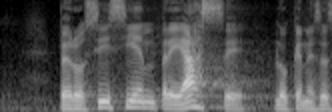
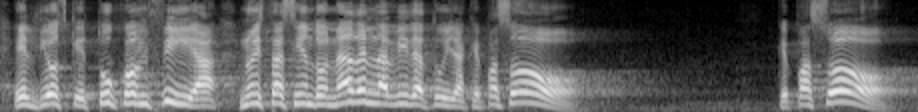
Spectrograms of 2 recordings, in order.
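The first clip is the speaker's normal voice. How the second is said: loud, raised-pitch sermon delivery; full-force preaching; 6 semitones higher, 9 dB louder than usual. Real, not acted. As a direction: drive each question home to the congregation, forcefully. Predica a toda fuerza. (predicación enérgica a toda voz)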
